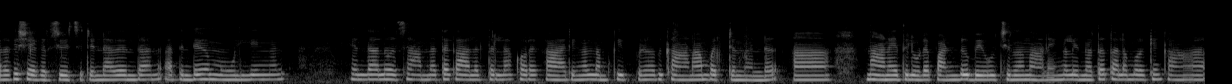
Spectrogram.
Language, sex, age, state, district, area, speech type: Malayalam, female, 30-45, Kerala, Palakkad, rural, spontaneous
